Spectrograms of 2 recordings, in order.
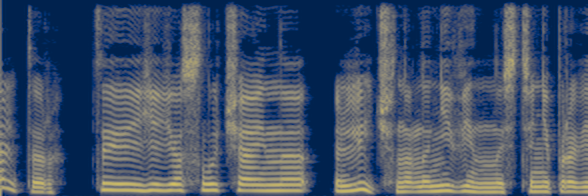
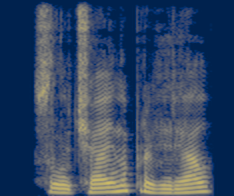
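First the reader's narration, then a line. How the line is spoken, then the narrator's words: Gruff mutter. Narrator (Russian): буркнул ректор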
